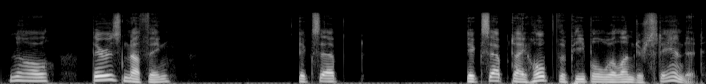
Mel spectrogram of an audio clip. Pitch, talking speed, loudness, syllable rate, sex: 135 Hz, 95 wpm, -17 LUFS, 5.0 syllables/s, male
